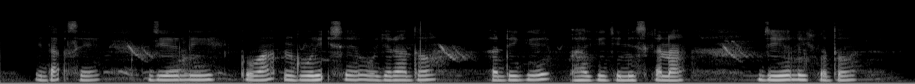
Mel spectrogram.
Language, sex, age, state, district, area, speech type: Santali, female, 18-30, West Bengal, Paschim Bardhaman, urban, spontaneous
